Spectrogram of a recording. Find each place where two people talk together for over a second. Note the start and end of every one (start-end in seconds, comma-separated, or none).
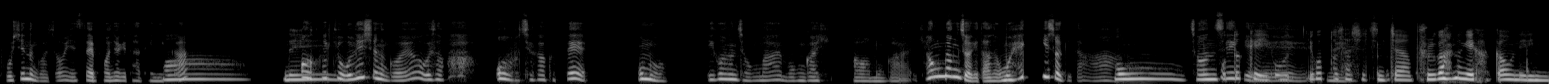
11.9-13.6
